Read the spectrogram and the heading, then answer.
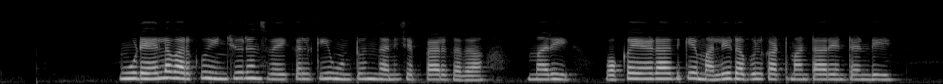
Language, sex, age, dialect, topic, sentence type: Telugu, female, 31-35, Utterandhra, banking, statement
